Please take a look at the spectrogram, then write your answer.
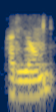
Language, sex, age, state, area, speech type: Sanskrit, male, 18-30, Haryana, rural, conversation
